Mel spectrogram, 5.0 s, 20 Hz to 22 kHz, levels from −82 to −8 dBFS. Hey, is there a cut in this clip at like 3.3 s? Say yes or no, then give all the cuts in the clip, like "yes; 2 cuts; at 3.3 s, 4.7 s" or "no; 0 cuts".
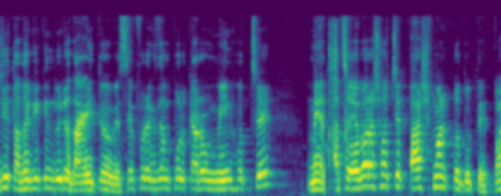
yes; 1 cut; at 3.3 s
